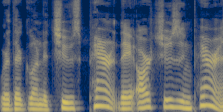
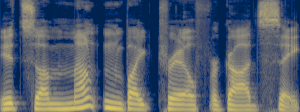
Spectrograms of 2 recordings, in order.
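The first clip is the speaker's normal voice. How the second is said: grand, booming proclaiming voice. The speaker quotes an inner voice they heard: booming voice. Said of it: "I hear this booming voice say".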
